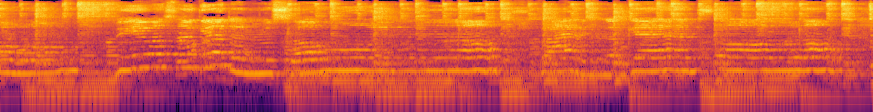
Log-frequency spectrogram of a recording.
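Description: A young girl singing into a microphone, with her own Yamaha electronic keyboard accompanying her: held notes over a steady bass line and an even beat.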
